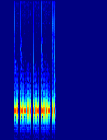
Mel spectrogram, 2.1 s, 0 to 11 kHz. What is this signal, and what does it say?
Morse code, heard as a keyed tone, about 78 wpm, 700 Hz. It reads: N7UXI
